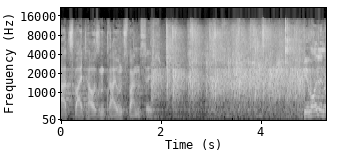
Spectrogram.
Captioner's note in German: Beifall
